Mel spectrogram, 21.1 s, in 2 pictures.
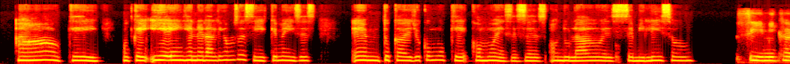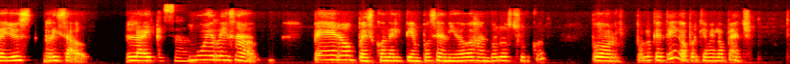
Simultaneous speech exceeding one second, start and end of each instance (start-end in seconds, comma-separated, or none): none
